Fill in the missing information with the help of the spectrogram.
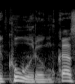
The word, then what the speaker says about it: Korunka: Uttalet är ju Korunka som Korunka. – Är bäst. – Ja. Korunka.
